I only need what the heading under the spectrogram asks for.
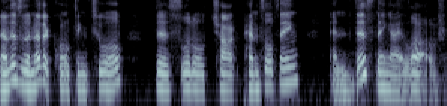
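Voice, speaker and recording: Speaking at a fairly slow pace with vocal fry, a woman uses a very deep, low pitch in a dry, close recording with no echo, very clean against a silent background. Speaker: maker and sewing tutorial creator. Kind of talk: tutorial. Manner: casual, chatty.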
